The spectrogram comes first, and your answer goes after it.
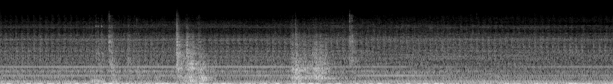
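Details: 2018 Caterpillar 262D skid steer diesel, 1,242 hours: steady low rumble with a few knocks from handling, settling into an even, healthy idle; normal idle.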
